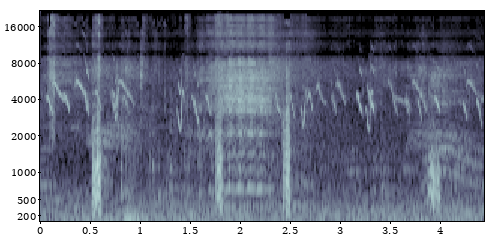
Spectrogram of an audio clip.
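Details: High, down-sliding peeps of baby chicks continue throughout. A few lower calls break in, including one drawn-out harmonic cry at the middle.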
